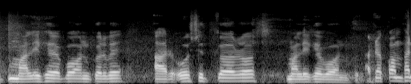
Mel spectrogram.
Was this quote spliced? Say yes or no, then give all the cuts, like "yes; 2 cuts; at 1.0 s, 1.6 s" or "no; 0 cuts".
no; 0 cuts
